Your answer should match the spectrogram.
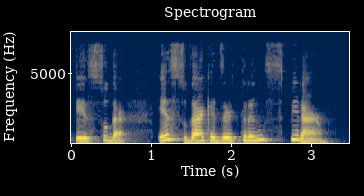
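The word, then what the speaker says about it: exsudar: Você não pronuncia o X, apenas o som do S, estudar.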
